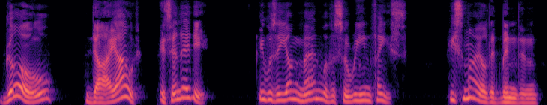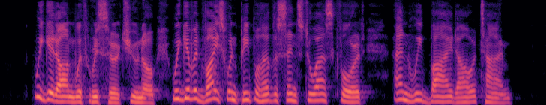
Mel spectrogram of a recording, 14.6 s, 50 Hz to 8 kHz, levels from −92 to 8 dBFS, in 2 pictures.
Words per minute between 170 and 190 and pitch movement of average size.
No: average, 175 wpm; wide, 6.1 semitones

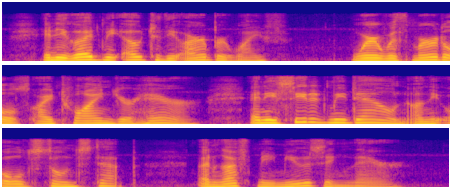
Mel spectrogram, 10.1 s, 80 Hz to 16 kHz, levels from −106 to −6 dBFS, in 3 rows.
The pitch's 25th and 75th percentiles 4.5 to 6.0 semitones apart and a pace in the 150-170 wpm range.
No: average, 5.0 semitones; average, 185 wpm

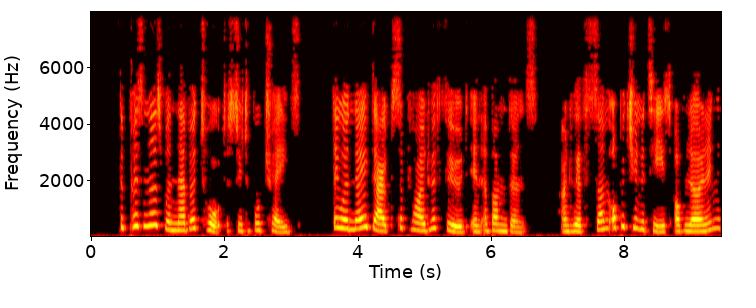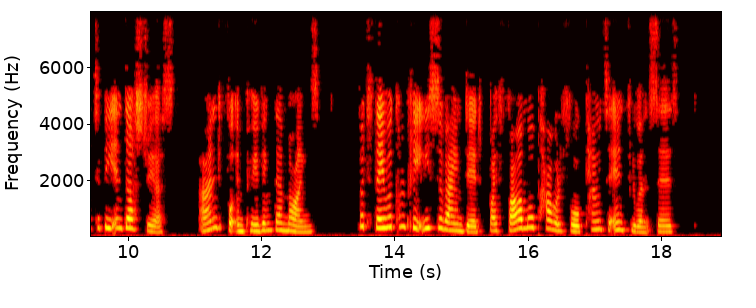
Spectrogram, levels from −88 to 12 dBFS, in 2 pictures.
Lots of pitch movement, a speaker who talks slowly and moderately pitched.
No: wide, 7.1 semitones; slow, 130 wpm; very high, 250 Hz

